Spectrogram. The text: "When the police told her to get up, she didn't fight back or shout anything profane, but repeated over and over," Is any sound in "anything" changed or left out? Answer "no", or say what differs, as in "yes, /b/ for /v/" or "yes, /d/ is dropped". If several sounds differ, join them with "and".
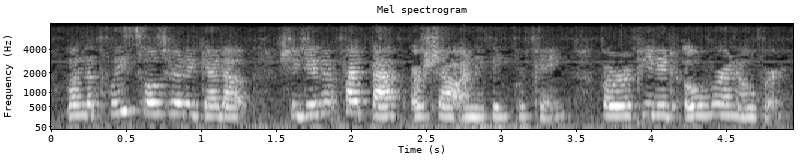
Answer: no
